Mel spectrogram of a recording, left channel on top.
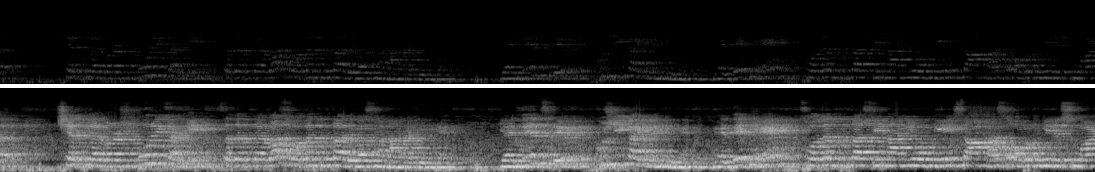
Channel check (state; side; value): quieter; left; 38.5 dB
